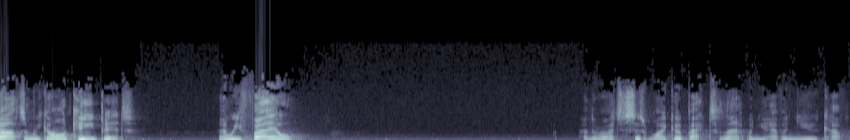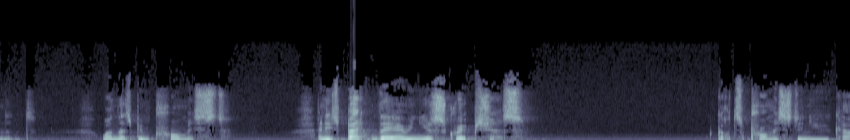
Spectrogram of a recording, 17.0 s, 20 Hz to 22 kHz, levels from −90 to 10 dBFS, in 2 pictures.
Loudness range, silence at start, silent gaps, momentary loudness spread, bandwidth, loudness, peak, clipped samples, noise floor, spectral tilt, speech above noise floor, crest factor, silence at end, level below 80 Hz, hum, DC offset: 10 LU; 0 s; none; 16 LU; 12.5 kHz; -19 LUFS; 0 dBFS; under 0.1%; -49 dBFS; -4 dB/octave; 30 dB; 20 dB; 0 s; -48 dBFS; none; under 0.1%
